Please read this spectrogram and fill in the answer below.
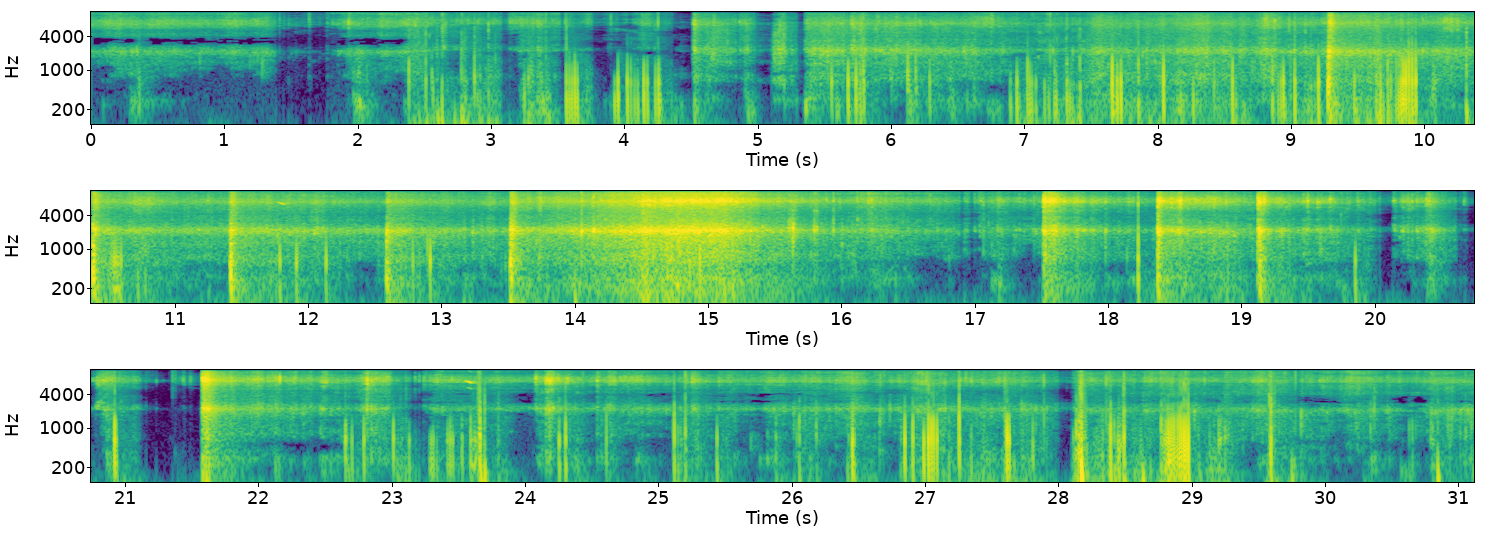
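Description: Crackling and rustling of footsteps and handling in dry banana leaves and grass: irregular sharp cracks throughout. A loud hissing swell rises and falls around the middle.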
